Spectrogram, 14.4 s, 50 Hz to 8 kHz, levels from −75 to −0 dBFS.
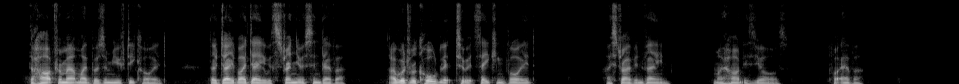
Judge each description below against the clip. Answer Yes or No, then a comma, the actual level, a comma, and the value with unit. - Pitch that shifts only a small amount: Yes, narrow, 2.2 semitones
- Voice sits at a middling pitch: No, low, 110 Hz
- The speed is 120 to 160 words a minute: Yes, average, 140 wpm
